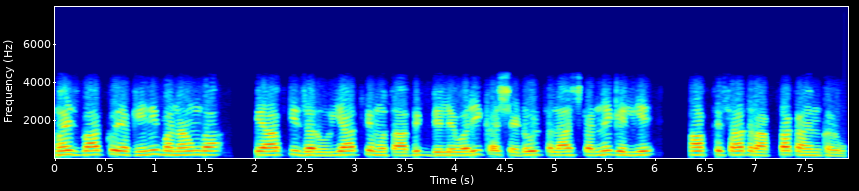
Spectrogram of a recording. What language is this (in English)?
Urdu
